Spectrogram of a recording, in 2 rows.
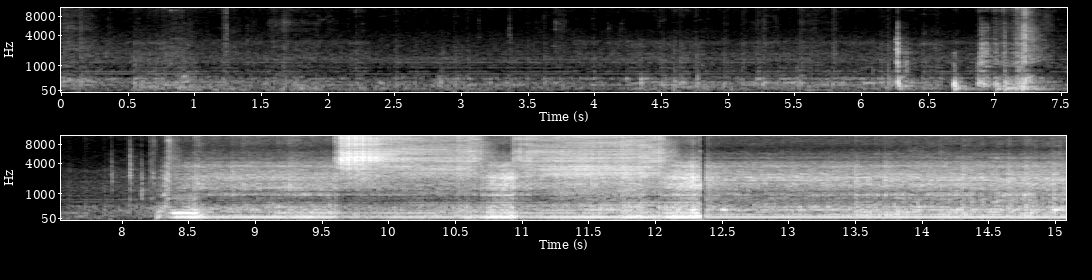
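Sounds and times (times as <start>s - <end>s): grinder motor humming: 8.3s - 15.0s
drill bit grinding hiss: 9.6s - 12.4s.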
